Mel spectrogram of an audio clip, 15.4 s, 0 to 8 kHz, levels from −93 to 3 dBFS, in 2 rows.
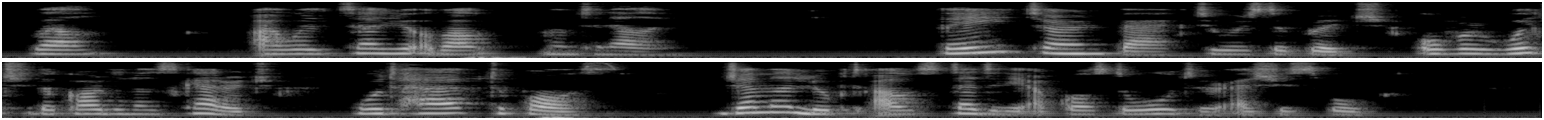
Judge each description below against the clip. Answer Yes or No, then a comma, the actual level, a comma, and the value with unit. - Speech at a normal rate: No, slow, 125 wpm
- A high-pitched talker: Yes, high, 230 Hz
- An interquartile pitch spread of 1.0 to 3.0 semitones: No, average, 3.7 semitones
